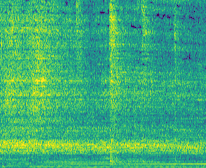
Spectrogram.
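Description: Live rock band playing loud with electric guitar, bass guitar and drum kit, recorded from among the crowd. Notes ring out held from about half a second in, with a sharp drum or cymbal hit about halfway through.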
